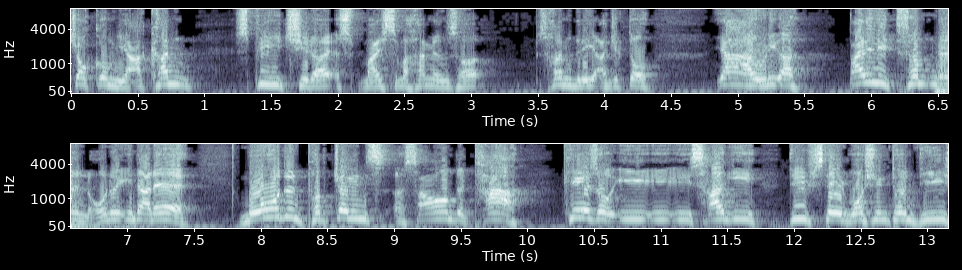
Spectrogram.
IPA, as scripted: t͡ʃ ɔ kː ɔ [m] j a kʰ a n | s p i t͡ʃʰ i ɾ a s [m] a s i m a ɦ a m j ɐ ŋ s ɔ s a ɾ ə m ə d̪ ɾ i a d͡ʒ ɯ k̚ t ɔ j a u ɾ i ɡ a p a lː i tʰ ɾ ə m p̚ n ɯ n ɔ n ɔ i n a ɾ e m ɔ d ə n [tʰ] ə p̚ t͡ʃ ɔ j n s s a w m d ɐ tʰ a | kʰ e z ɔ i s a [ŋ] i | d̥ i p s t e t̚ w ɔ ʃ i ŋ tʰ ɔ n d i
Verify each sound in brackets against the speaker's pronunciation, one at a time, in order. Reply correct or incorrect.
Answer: correct, correct, incorrect: pʰ, incorrect: ɡ

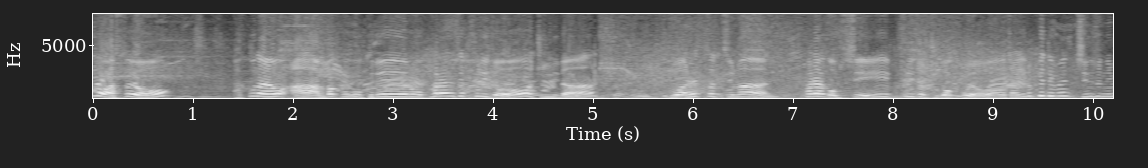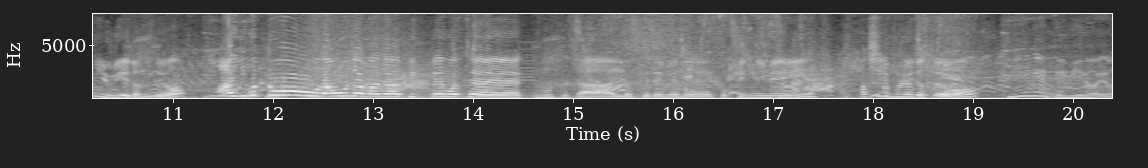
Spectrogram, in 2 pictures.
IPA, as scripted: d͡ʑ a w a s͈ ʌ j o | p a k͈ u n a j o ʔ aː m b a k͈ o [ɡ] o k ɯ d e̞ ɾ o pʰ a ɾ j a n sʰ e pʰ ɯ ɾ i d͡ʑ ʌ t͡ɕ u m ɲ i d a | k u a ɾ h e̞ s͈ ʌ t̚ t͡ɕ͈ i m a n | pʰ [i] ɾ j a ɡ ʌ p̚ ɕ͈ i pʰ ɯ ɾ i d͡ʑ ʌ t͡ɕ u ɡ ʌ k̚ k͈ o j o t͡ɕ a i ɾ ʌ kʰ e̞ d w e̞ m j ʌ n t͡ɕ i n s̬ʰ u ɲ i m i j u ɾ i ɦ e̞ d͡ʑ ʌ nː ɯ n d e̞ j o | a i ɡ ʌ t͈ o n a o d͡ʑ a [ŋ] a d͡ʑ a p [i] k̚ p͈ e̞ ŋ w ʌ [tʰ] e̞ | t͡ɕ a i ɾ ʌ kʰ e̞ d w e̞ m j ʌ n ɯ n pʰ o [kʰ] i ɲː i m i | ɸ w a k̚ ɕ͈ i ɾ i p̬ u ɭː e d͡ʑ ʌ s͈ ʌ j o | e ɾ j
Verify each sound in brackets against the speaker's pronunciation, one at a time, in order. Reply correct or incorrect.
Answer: correct, incorrect: a, incorrect: m, correct, correct, incorrect: pʰ

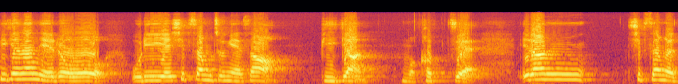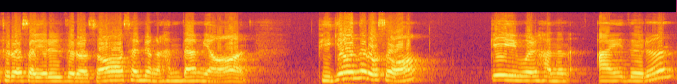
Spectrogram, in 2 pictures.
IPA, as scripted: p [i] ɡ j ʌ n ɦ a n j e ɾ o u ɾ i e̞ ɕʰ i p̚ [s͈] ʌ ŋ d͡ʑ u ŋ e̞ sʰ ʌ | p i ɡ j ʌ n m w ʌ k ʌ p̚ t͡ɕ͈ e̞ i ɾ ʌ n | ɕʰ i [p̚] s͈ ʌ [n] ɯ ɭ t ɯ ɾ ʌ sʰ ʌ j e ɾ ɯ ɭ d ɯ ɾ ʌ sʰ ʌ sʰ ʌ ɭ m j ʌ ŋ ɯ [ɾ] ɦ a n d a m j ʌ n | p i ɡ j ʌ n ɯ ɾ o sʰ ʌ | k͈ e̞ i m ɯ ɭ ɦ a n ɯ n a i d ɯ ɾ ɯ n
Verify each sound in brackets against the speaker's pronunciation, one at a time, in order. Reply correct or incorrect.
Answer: correct, correct, correct, incorrect: ŋ, incorrect: ɭ

